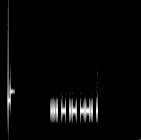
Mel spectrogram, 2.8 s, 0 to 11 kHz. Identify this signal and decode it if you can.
Morse code, heard as a keyed tone, about 46 wpm, 700 Hz. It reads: STAGE
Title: Sentences from Top 1200 Words - New Word Drill Alt - 45wpm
